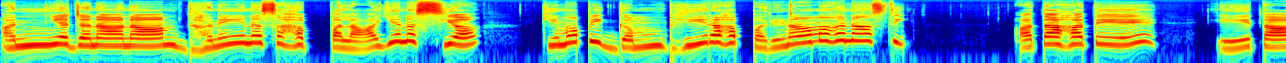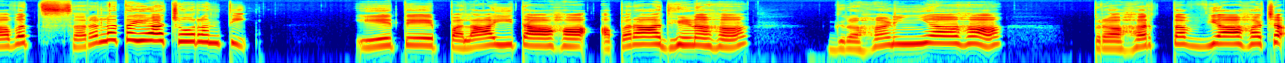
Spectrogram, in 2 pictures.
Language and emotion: Sanskrit, disgusted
